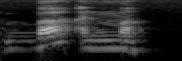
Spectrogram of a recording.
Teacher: meem and baa, the lips join together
